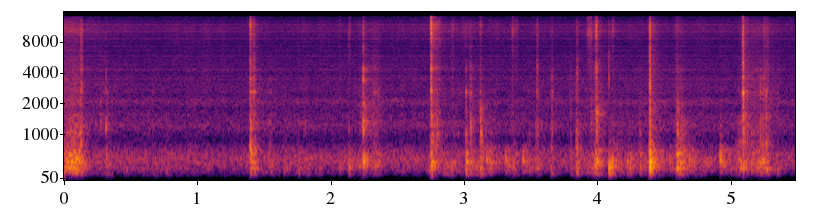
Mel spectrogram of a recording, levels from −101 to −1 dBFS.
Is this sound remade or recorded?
remade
